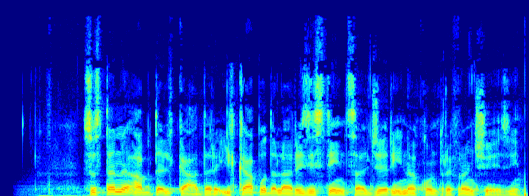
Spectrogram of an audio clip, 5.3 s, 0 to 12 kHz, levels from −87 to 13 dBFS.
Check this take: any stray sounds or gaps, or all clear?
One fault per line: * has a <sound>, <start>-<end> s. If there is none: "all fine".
all fine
